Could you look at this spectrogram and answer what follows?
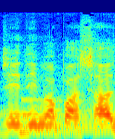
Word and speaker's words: Guy de Maupassant: Hi, Magi French pronunciation. Da. Asi samaga masi mayana GD Mapasa, GD Mapasa, and Kane.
